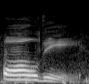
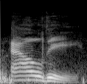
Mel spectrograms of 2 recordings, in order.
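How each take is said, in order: First: "Aldi" said as ALL-dee; "Aldi" starting like "all"; US pronunciation. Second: "Aldi" said as AL-dee; "Aldi" starting like the name Al; rejected pronunciation. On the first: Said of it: "That's how it's pronounced in the U S". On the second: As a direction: say "Aldi" with the a of "pal". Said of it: "not Aldi". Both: Shown as a demonstration.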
